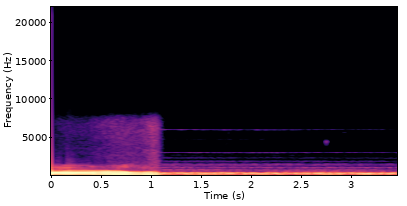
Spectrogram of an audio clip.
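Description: A meditation chime rings with a deep, steady tone, strong for about a second before easing into a softer, lingering hum that sustains to the end, with no talking.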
